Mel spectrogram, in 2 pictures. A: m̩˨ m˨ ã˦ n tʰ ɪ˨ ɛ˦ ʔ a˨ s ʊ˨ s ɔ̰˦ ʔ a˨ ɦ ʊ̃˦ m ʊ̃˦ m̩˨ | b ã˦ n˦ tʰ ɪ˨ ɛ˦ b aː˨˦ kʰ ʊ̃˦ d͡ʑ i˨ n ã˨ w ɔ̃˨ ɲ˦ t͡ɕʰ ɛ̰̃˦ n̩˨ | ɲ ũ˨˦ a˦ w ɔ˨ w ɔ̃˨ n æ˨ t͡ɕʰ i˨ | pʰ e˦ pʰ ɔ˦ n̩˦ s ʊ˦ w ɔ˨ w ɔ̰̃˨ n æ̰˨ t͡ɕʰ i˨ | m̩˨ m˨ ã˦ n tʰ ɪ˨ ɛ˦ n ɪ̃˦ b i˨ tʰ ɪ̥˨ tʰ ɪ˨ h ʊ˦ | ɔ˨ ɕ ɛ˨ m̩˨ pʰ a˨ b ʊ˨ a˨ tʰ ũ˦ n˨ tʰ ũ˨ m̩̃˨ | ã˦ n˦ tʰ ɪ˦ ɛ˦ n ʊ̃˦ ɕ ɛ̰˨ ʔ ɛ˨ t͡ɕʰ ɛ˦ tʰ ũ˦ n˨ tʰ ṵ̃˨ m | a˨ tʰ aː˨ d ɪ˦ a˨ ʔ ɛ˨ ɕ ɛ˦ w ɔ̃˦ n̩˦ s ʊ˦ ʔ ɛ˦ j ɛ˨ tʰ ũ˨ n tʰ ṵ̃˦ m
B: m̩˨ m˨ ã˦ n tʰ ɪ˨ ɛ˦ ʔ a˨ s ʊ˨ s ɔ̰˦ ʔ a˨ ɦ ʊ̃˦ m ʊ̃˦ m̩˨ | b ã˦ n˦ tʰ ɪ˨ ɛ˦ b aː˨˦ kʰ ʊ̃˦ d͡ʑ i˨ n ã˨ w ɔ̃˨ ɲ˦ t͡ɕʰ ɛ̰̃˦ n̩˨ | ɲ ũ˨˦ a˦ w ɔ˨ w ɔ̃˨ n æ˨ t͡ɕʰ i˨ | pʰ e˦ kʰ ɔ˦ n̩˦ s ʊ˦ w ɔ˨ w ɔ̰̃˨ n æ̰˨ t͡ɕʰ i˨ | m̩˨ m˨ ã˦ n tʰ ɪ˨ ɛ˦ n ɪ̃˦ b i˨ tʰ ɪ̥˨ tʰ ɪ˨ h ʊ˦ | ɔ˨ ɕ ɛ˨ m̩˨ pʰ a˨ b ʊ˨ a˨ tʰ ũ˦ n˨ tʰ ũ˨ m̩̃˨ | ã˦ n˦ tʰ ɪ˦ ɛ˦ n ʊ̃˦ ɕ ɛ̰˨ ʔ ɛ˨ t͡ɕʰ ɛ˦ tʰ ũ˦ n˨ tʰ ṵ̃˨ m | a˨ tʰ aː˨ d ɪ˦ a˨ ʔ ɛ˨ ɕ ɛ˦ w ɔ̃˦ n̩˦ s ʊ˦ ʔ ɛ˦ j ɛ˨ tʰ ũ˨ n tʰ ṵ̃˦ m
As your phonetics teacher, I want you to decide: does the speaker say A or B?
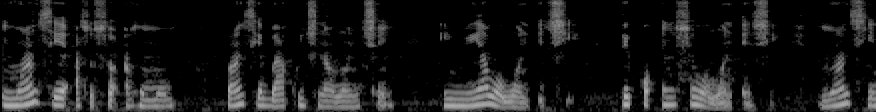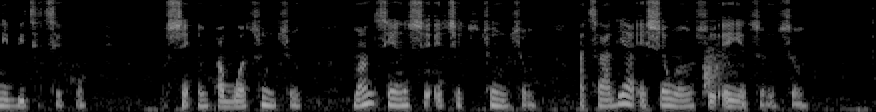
A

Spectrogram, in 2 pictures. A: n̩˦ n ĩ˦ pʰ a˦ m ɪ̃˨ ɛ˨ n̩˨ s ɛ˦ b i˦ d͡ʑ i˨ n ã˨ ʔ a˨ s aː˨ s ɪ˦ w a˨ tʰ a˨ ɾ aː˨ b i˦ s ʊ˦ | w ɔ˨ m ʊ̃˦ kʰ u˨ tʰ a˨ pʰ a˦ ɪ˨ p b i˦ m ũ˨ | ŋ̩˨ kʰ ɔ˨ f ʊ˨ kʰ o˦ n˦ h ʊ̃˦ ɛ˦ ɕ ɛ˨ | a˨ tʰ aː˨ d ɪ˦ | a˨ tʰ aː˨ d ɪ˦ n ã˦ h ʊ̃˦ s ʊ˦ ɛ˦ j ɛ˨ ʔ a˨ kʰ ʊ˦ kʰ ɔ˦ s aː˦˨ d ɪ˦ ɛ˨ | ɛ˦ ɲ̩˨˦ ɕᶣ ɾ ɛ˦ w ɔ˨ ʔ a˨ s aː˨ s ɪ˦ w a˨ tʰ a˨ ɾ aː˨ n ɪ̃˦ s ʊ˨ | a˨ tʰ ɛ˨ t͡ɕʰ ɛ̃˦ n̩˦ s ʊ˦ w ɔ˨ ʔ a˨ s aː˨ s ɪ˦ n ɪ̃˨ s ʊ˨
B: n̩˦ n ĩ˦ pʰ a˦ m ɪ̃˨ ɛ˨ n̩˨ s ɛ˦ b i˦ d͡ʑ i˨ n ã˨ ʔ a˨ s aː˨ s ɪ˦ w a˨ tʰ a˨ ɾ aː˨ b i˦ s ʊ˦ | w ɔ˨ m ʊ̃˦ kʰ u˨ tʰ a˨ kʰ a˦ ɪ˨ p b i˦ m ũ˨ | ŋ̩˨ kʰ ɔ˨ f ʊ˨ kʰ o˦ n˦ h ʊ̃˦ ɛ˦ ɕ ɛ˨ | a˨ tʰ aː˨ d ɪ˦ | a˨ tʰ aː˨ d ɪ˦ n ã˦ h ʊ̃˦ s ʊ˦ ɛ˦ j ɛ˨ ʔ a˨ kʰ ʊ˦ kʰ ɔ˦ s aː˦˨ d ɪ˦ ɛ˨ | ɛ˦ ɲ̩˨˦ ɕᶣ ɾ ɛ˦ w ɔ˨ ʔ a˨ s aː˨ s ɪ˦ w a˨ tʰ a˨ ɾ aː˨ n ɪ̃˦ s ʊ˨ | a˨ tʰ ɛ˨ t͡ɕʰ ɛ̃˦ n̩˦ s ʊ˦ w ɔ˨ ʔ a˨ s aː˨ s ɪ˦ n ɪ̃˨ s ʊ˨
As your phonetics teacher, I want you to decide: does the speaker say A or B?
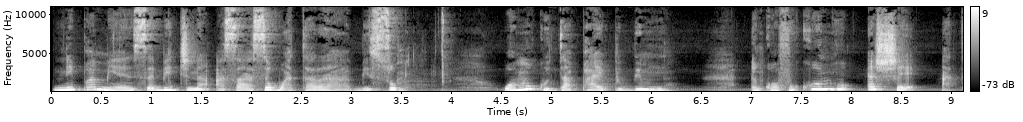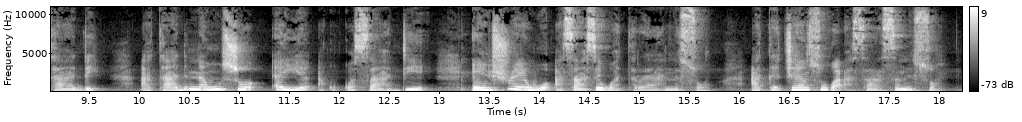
A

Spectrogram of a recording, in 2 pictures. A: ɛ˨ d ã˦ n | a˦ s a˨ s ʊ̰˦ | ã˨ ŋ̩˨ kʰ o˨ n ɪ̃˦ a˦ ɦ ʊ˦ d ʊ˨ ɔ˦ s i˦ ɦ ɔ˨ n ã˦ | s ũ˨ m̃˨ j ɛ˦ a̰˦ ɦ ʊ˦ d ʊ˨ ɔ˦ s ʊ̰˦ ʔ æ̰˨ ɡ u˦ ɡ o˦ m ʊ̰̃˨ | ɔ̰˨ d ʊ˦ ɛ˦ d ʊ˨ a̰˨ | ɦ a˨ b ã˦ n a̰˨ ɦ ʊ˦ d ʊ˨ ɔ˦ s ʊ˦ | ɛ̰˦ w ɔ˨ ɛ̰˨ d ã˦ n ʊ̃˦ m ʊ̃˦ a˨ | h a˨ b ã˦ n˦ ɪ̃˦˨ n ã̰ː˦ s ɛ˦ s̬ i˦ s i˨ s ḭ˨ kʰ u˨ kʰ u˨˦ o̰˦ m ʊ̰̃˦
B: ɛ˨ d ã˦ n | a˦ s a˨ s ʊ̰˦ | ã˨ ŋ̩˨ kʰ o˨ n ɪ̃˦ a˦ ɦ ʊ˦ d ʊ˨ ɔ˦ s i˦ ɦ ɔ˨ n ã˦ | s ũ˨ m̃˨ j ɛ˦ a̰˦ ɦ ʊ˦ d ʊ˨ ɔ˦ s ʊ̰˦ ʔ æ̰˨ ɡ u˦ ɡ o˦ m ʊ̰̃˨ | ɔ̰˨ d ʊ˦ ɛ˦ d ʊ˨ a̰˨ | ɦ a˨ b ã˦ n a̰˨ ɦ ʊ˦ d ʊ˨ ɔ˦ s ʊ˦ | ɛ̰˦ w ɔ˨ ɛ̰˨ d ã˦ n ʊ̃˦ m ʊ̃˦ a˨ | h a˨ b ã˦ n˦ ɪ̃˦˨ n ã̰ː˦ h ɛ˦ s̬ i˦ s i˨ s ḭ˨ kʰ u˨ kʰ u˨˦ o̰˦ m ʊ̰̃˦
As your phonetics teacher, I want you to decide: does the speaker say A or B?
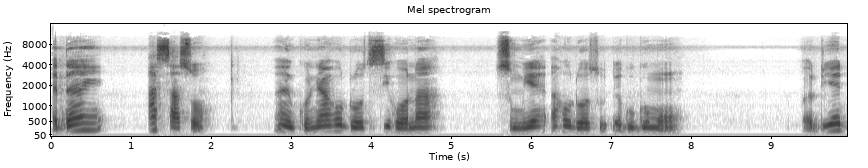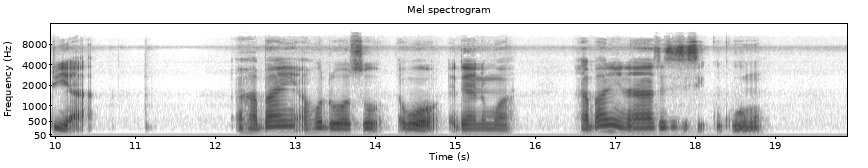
A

